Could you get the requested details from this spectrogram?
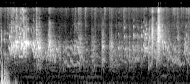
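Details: Budgerigars, Australian parrots, Larkana, Sindh: a loud low bump opens, then high chirruping and squeaky twitters from several birds that soften, with a sharp squawk near the end.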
